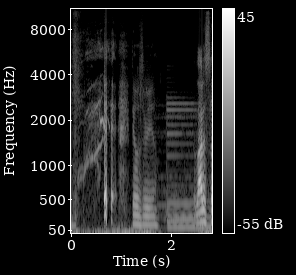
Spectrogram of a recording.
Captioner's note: laughs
